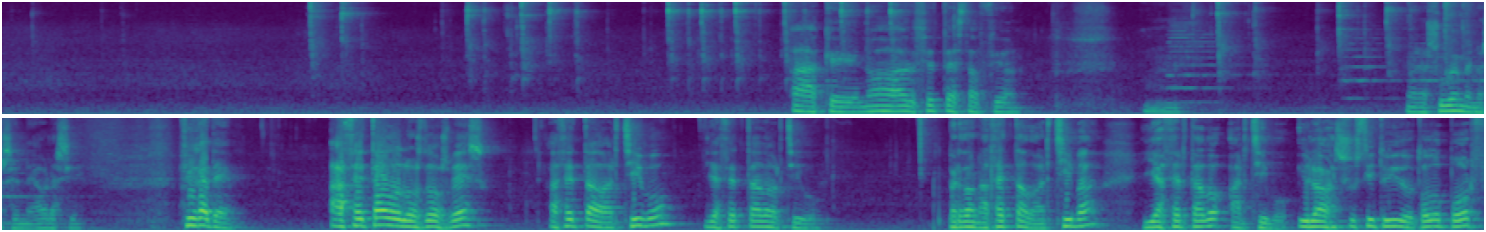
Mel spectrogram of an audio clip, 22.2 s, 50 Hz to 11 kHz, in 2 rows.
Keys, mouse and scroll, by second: 2.5 ctrl+p, 3.4 ctrl+n, 4.1 alt+b, 5.0 alt+b, 5.2 alt+b, 5.5 alt+b, 5.8 alt+b, 6.3 alt+b, 6.6 alt+b, 9.1 Right, 10.0 space, 10.3 -, 10.8 Return, 14.9-17.8 drag, 18.8-20.9 drag, 21.7-22.2 drag.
